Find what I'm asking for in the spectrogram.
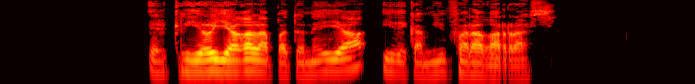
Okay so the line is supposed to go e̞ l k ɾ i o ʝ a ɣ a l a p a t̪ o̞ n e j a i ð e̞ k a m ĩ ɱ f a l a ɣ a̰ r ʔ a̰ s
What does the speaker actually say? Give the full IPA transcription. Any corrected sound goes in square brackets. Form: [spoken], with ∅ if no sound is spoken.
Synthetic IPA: e̞ l k ɾ i o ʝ a ɣ a l a p a t̪ o̞ n e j a i ð e̞ k a m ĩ ɱ f a [ɾ] a ɣ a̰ r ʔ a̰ s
